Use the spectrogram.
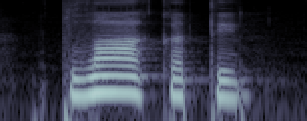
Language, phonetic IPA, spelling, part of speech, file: Ukrainian, [ˈpɫakɐte], плакати, verb, Uk-плакати.ogg
- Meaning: 1. to cry, to weep 2. to produce secretions 3. to complain 4. to melt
